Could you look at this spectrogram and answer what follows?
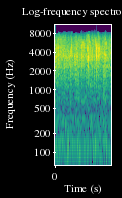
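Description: Eggplant sizzles steadily in a hot pan as it is added, a loud, even hiss of frying with no talk.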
